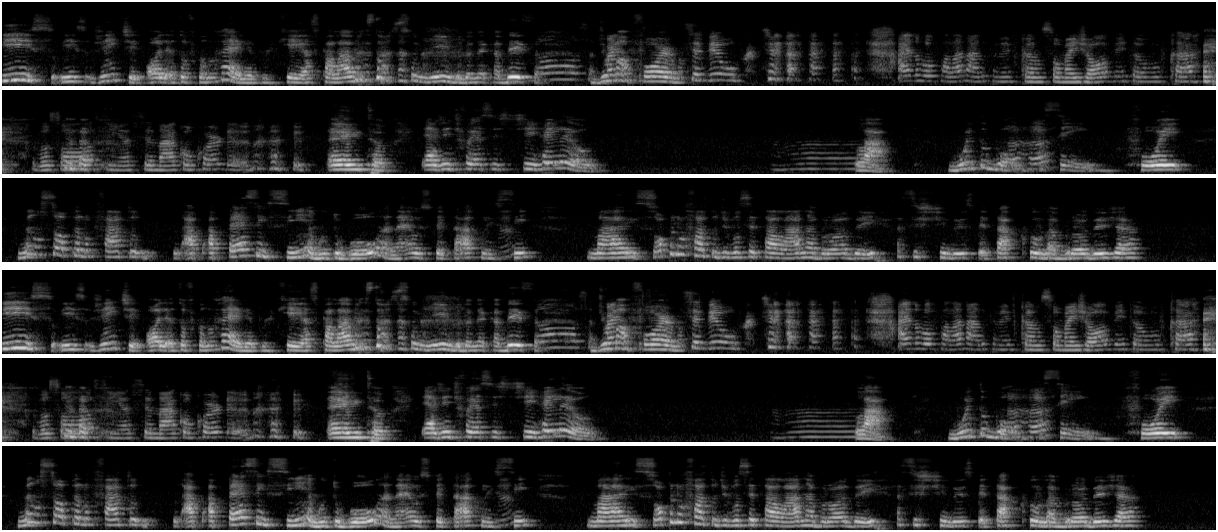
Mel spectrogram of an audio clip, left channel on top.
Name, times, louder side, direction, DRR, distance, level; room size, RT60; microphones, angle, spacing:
voice 1, 0.0-3.8 4.1-5.3 5.9-6.8 12.0-12.2 12.8-13.1 15.4-18.2 20.7-21.0 21.6-22.4 22.7-24.0 24.4-29.6 30.1-35.7, right 1 dB, 65° right, 0.8 m, -23 dB
voice 2, 3.5-4.6 5.3-6.2 6.9-15.2 19.8-20.9 22.2-22.6 29.0-29.4, right 2 dB, 40° right, 1.5 m, -35 dB
5.5 x 2.4 x 3.0 m
head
